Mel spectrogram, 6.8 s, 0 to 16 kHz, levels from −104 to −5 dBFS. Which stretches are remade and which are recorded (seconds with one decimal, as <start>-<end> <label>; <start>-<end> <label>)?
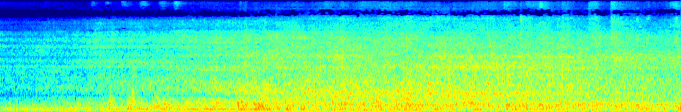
0.0-2.6 recorded; 2.6-6.2 remade; 6.2-6.8 recorded

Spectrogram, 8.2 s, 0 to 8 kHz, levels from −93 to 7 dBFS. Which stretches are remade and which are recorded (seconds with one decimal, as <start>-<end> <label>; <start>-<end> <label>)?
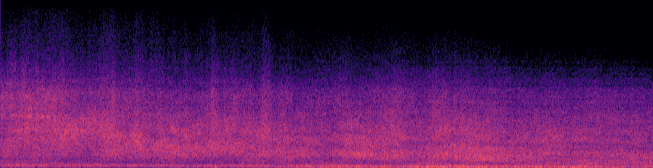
0.0-3.1 remade; 3.1-3.7 recorded; 3.7-4.2 remade; 4.2-4.9 recorded; 4.9-8.2 remade

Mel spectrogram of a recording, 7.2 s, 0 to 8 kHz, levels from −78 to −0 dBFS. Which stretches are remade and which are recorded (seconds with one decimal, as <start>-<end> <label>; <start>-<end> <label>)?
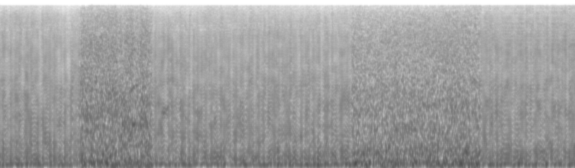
0.0-1.0 remade; 1.0-1.9 recorded; 1.9-4.4 remade; 4.4-6.0 recorded; 6.0-7.2 remade

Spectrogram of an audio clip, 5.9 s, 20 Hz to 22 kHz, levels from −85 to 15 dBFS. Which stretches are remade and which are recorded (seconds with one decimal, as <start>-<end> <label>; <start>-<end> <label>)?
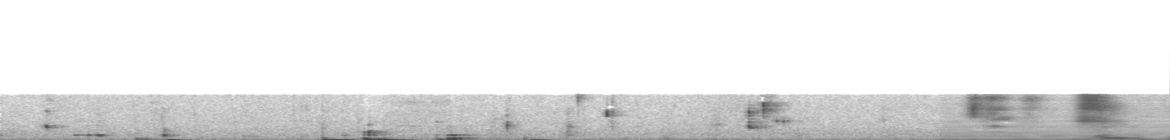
0.0-4.7 recorded; 4.7-5.9 remade

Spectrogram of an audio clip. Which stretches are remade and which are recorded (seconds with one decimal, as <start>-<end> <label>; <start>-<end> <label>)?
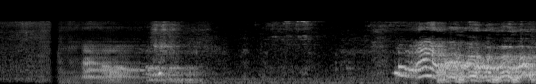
0.0-0.4 recorded; 0.4-1.4 remade; 1.4-5.4 recorded

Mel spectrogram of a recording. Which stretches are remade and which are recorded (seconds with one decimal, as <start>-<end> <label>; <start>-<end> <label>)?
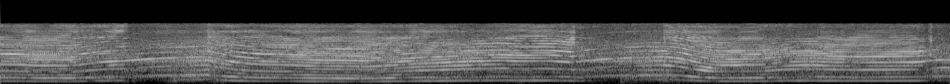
0.0-1.4 recorded; 1.4-3.6 remade; 3.6-4.8 recorded; 4.8-5.7 remade; 5.7-9.5 recorded

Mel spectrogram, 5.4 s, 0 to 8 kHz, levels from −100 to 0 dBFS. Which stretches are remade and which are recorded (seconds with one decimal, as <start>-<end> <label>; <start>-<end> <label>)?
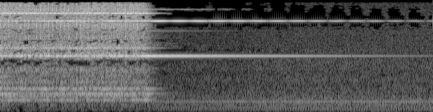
0.0-5.4 recorded

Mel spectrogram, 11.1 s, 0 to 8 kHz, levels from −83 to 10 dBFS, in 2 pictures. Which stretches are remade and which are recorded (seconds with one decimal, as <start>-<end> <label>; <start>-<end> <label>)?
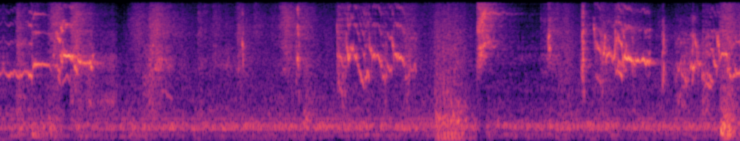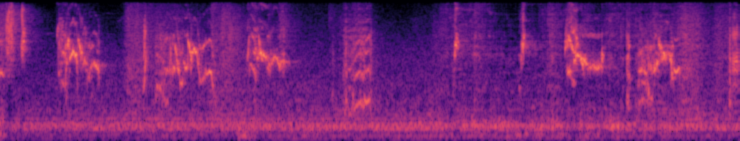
0.0-3.6 recorded; 3.6-4.2 remade; 4.2-8.9 recorded; 8.9-10.6 remade; 10.6-11.1 recorded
